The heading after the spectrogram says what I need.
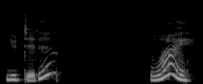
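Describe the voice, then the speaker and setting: Woman performing a possessive girlfriend, audio roleplay, falsely sweet and coy, animated pitch, unhurried hesitant delivery. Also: breathy edge, full character voice. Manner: hesitant, drawn-out, coy delivery with hums and pauses. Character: clingy, possessive yandere girlfriend, feigning sweet innocence. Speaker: voice actor. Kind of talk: girlfriend audio roleplay, one side of a call.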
